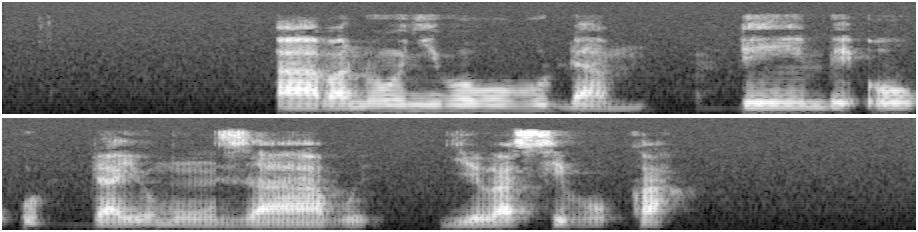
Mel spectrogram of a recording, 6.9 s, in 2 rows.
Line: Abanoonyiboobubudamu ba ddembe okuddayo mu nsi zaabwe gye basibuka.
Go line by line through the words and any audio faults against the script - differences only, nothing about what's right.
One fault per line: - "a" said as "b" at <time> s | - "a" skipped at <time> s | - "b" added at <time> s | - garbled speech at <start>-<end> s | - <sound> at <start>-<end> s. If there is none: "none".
- "ba" skipped at 2.4 s
- "nsi" skipped at 4.2 s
